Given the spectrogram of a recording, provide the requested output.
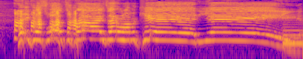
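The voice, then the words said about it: Exaggerated excited surprise-party voice. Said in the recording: “put on your surprise party voice”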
